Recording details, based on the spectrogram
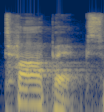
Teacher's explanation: You're not pronouncing that T with enough air.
